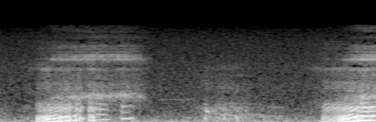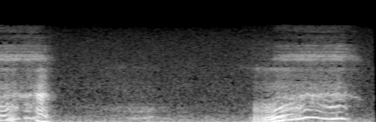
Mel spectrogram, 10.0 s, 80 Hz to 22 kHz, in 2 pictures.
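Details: Snoring during sleep recorded 2025/02/11: three loud, rattling, vibrating snores on breathing in, about 15 a minute, separated by quieter breathing in a still room.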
